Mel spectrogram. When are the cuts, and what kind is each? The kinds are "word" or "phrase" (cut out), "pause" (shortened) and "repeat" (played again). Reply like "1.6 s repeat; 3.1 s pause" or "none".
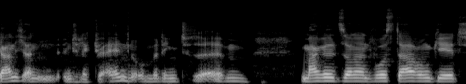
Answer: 1.3 s word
